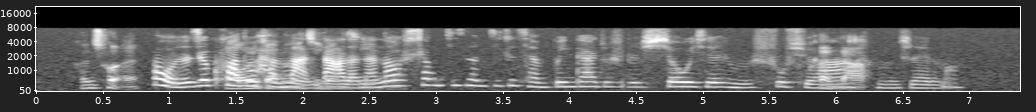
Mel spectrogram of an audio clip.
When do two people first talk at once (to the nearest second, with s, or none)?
1 s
